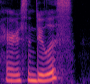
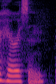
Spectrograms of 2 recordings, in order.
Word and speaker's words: Hera Syndulla: Hera Syndulla. – I said it right like 5 times and she still wasn't getting it. And then you called her Harrison once.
